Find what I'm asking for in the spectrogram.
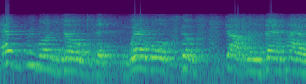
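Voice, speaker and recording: A man's high voice at a fairly slow pace, with lively intonation over noticeable background noise. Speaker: slam poet. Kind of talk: slam poetry performance. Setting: live event.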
